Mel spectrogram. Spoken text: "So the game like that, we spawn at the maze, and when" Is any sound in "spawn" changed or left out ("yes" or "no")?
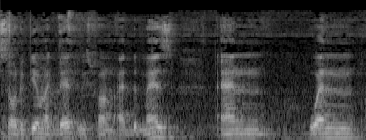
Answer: yes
